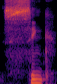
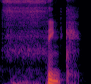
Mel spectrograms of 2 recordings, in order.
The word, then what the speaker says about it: think: it's quite clear that they say sync about my schedule like as if that th is an s so we need to hear that think think right we want to put our tongue between our teeth think think about my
